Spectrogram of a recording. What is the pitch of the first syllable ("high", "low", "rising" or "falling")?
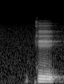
low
